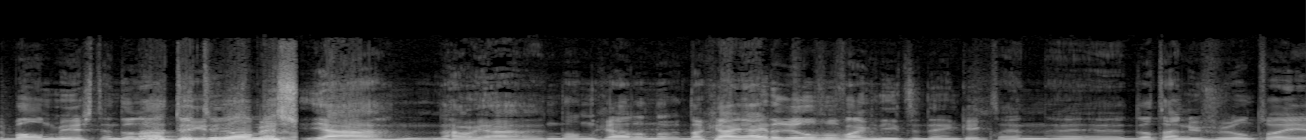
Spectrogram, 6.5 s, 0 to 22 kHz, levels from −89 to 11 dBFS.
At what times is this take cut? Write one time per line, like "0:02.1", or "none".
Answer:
0:01.5
0:02.7
0:04.9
